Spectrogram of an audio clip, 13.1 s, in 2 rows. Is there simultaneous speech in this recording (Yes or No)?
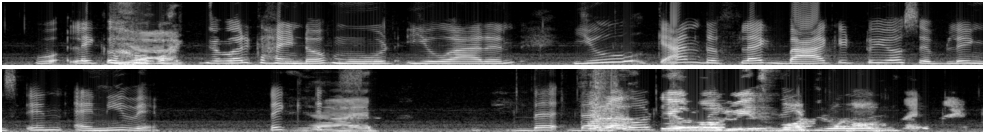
Yes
